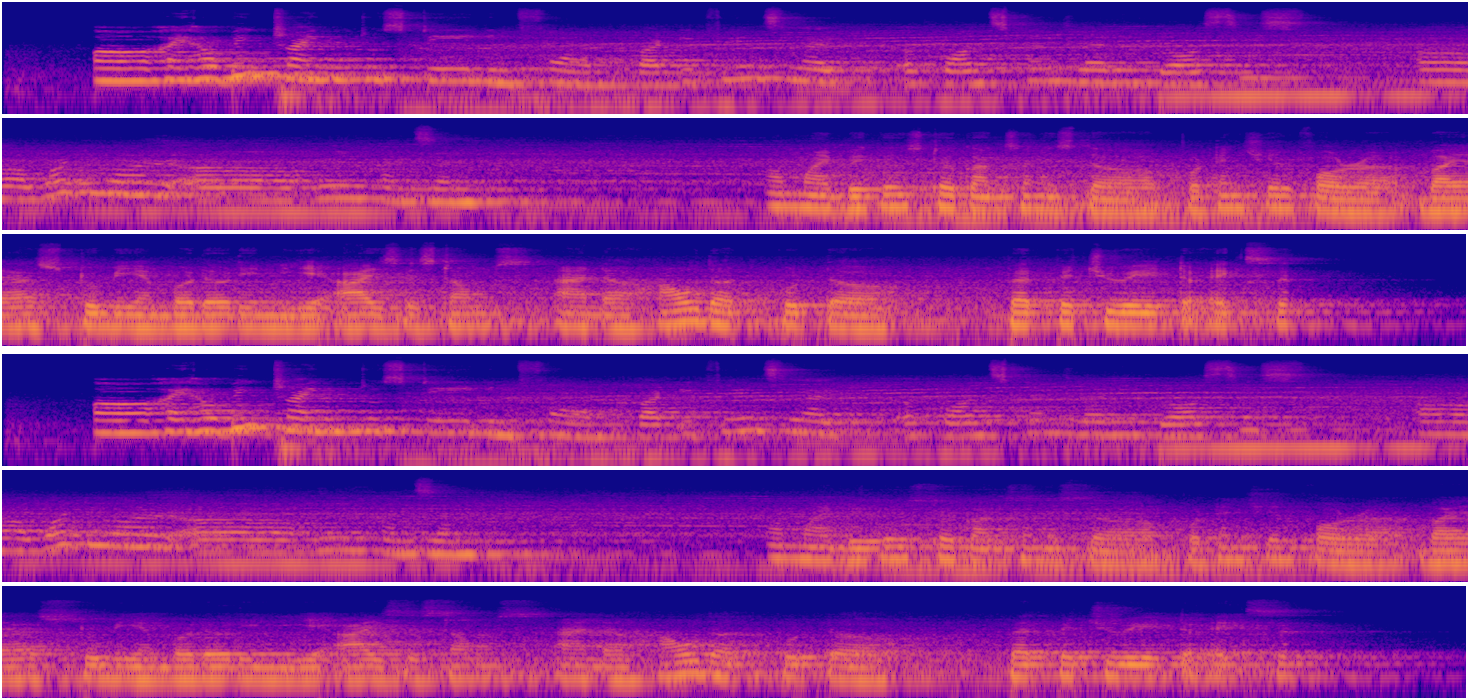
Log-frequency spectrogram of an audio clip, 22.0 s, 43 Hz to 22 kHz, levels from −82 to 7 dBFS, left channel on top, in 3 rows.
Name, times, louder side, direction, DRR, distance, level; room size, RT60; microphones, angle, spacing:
voice 1, 0.4-6.5 7.1-9.7, left 1 dB, ahead, 0.7 m, -27 dB
sound 1, 2.0-13.0, equal, 15° right, 3.2 m, -38 dB
voice 2, 11.1-21.1, left 3 dB, 55° left, 0.4 m, -24 dB
13.5 x 8.6 x 5.8 m
head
